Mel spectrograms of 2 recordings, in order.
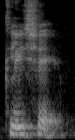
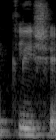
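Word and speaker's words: cliché: ये word English का नहीं है, ये वर्ड फ्रेंच से आता है, इसीलिए इसका प्रोनाउंसिएशन थोड़ा सा डिफरेंट है। नॉर्मली जब भी ई पे आप ऐसे एक लाइन देखेंगे तो इसका जो प्रोनाउंसिएशन है वो होगा ए की तरह। सो it will be क्लीशे, it will not बी क्लिश।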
